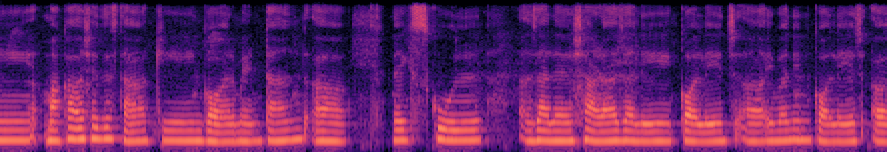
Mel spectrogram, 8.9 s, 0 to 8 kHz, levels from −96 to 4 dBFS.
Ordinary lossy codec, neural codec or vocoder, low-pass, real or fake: Opus, 64 kbps; none; 7.2 kHz; real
